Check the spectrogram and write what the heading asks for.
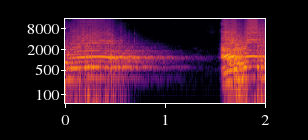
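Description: A man's preaching voice intoning through a public-address system in long, held melodic notes. One drawn-out phrase fades away about a second in, there is a brief pause, and another held phrase starts loudly near the end.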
